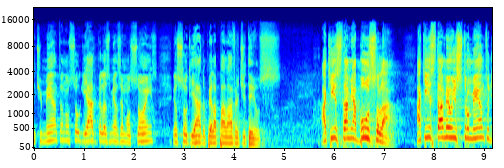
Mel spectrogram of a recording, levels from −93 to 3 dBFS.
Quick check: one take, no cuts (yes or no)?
no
